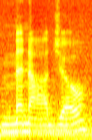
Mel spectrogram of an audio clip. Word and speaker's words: Menaggio: So even though you'd probably say Bellagio, it's actually pronounced Bellagio. Not that really matters at all. Same with Menaggio, which is on the other side.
